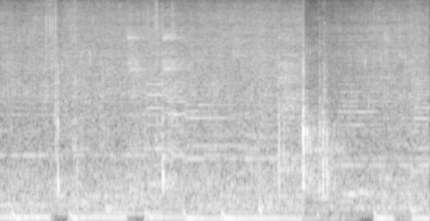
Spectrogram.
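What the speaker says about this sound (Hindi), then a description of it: "मेरे पास थोड़ी सी हरी मिर्चें भी हैं, ये भी इस स्टेज पे डाल के ज़रा करते हैं फ्राई" Green chillies frying in a pan, a continuous loud sizzle with a few light clinks and scrapes of a utensil, close and without voices.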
